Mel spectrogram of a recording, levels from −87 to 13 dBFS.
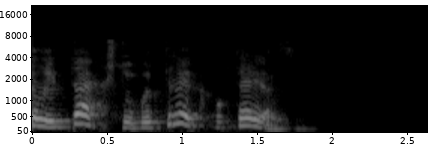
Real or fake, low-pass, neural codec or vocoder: fake; 7.2 kHz; codec, 16 kHz, 2 kbps, FreqCodec, smaller model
